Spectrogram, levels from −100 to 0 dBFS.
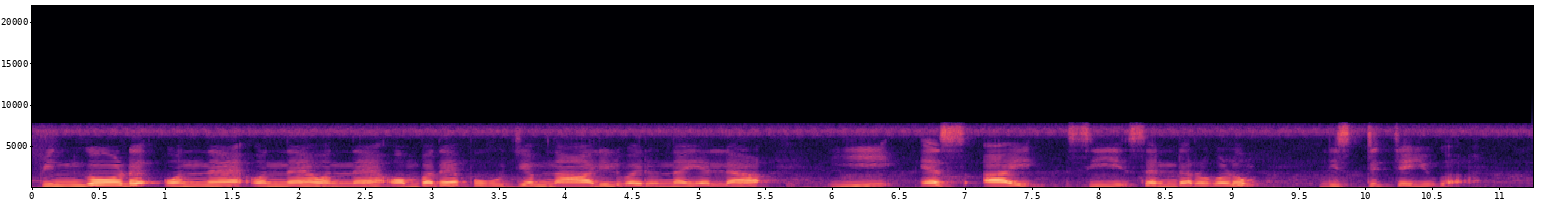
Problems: constant background noise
